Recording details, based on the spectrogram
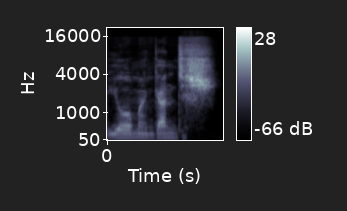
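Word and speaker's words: Jörmungandr: So the actual real pronunciation has got like a tsh on the end, so it's like Jormungandr.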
